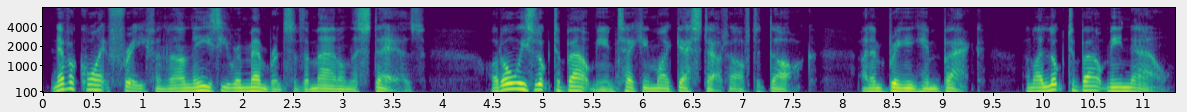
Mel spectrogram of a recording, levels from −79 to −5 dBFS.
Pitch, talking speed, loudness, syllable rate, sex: 115 Hz, 195 wpm, -19 LUFS, 5.3 syllables/s, male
